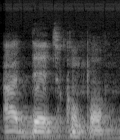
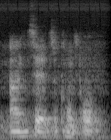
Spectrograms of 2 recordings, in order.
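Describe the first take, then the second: First: The name is said with a D sound. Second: The name is said with an NT sound. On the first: "you gotta say with a D" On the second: "you say with the N T"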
